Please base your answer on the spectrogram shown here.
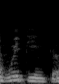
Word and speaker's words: Withington: ¿Está bien pronunciado? Whittington.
